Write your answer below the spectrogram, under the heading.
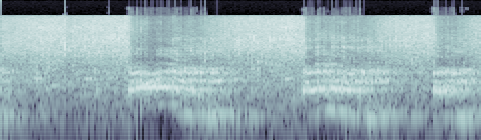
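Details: Zoo male lion giving three loud, groaning roar bursts about one and a half seconds apart, each swelling then fading, over a constant noisy background.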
